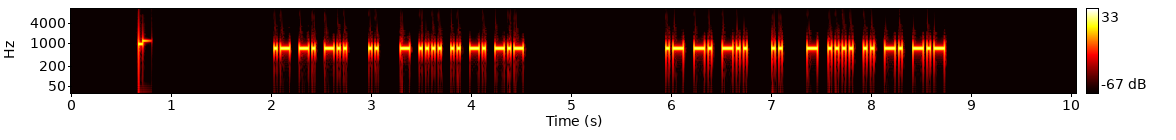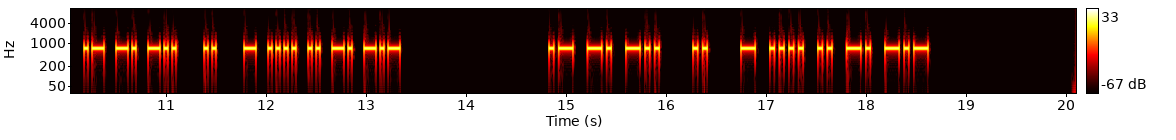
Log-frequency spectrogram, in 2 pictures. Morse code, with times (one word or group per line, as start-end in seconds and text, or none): 2.0-2.8 AND
3.0-3.1 I
3.3-4.5 THINK
6.0-6.8 AND
7.0-7.1 I
7.4-8.7 THINK
10.2-11.1 AND
11.4-11.5 I
11.8-13.3 THINK
14.8-15.9 AND
16.3-16.4 I
16.8-18.6 THINK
